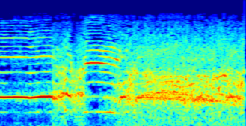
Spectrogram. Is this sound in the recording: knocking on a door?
no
